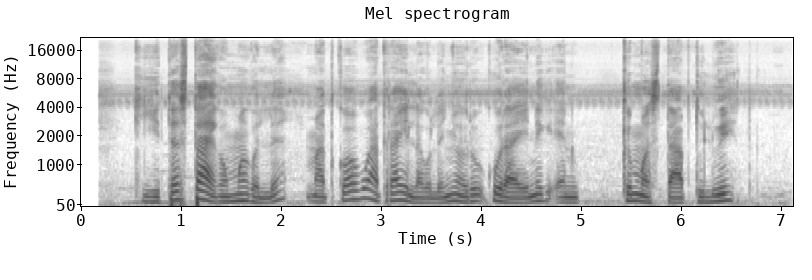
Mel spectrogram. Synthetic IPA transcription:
ki˨tɛ˦sta˦˨jkɔ˨ma˦ko˨le˨˦ma˨tkɔ˦bwa˨tɾa˦ɪ˨la˨ko˨le˨ɲo˦˨ɾu˦ku˦˨ɾa˨je˨nɪ˦kɛ̰˨n | ki˦mɔ˨sta˨ptu˨lwe˦t

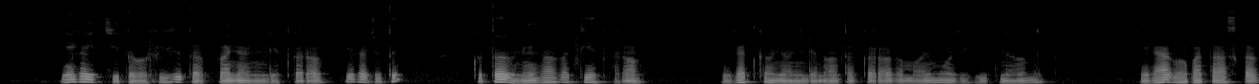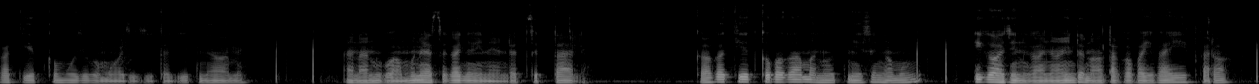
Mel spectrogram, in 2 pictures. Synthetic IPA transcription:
je˦ka˦it̚t͡ʃi˨ta˨o˨fi˦s̬i˦ta˨p̚ka˧ɲa˧indetkɔ˨ɾɔ˦kje˦kat͡ʃutu | ku˦ta˦u˨ne˦ka˦ka˦tje˦tkʰa˨ɾɔ˦ŋ | e˨ka˦tkaɲa˧inde˨nɔta˧kːɔ˨ɾɔ˦ka˧ma˧i˦mwɔ˦t͡ʃi˧ki˦tne˧a˦me˦l | e˨ka˦ko˧pa˧ta˦ska˦ka˦tje˦tko˦mu˦t͡ʃiko˨mwɔ˨t͡ʃi˨t͡ʃi˨ta˨ki˦tne˦ame | a˨na˨nko˨a˨mu˦ne˦si˨kaɲo˨i˨ne˨ndo˦tsi˧p̚ta˦le˨ | ka˦ka˦tje˦tko˦pa˦ka˦ma˨nu˧tmese˦ŋamu | i˦ka˦t͡ʃi˨nka˨ɲa˨i˦nde˦nɔ˨tako˧pa˦ipa˦ji˦tka˨ɾɔ˦k̚

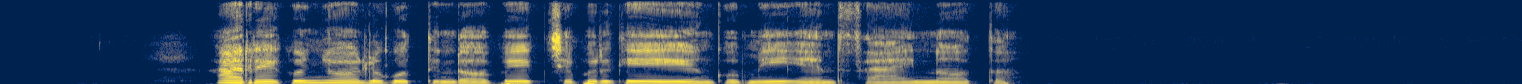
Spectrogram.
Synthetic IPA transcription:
a˦˨ɾe˨ko˦ɲɔ˦lo˦ɡo˨t̪i˨ndɔ˨be˦k̚t͡ʃe˨bə˦ɾɡe˦˨ŋɡo˨mi˦ɛ˨nsa˦ɪ˦nɔ˦t̪ɔ˨

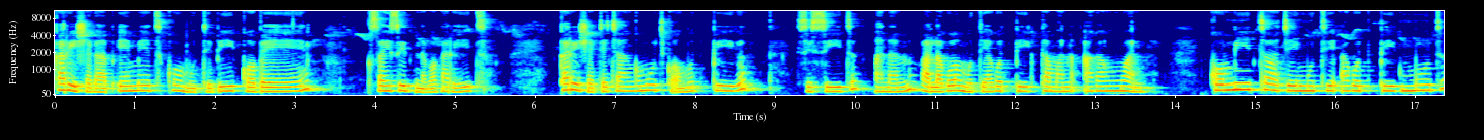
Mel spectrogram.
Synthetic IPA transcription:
ka˦ɾi˨ʃɛ˨ka˨pe˦me˦tko˦mu˨ti˨bi˦kːɔbɛ | ksa˦jsi˦tnɛ˨bɔ˦ka˦ɾi˦t | ka˦ɾi˨ʃɛ˨k̚t͡ʃɛt͡ʃaŋɡɔ˦mu˦t͡ʃkɔ̰˨mʊ˦tpi˦k | si˨si˨ta˨na˨nwa˨la˨kɔ˦mu˨ti˨a˨ko˦t̚piktamanaka˦ŋwan | ko˦mi˦tɔ˦t͡ʃe˧muti˦ʔa˦ko˦tpi˦kmu˦t

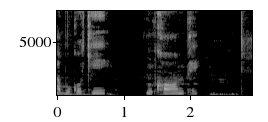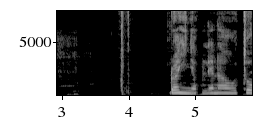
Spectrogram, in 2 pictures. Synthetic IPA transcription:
a˨bu˨ko˨ki˦ | ŋ̩˨kʰɔ˨˦m̩˦pʰɛ˨ | dwa˦ɲi˨ɲa˨ku˨lɛ˦na˦o˦to˦

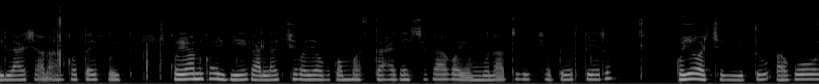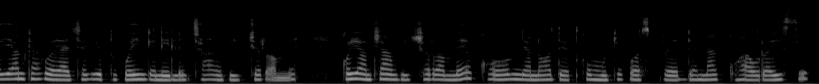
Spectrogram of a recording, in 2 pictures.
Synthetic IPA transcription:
ila˦ʃa̰˨nʔa̰˨nko˦ta˦jfo˨itko˦jɔ˦nkɔ˦ibi˨ke˦ka˨la˦k̚t͡ʃe˦kɔ˦jɔ˦bkɔ˦ma˦sta˦kɛ˦t͡ʃe˦ka˦kɔ˨jo̰˨mu˨na̰˨tu˦ku˦kje˨te˦ɾteɾe˦ | ko˦jɔ˦˨t͡ʃe˨ki˨tu˦ʔa˨ko˦ja˦nka˦kɔ˨ja˨t͡ʃe˦ki˦tu˨ko˦i˦ŋɡe˨ni˨le˨t͡ʃaŋbi˨k̚t͡ʃɔ˦ɾɔ̰˨mɛ˦ | ko˦jɔ˦nt͡ʃa˦ŋbik̚t͡ʃɔ˦ɾɔ˨mɛ˦ko˦ɲɔ˨nɔ˦tɛ˨tko˦mu˨t͡ʃe˦kɔ˦spɾɛ˨dɛ˨na˦kːua˨ʊɾa˨i˦sḛ˦

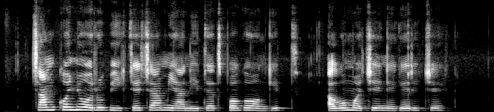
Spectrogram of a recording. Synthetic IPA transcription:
t͡ʃa˦mko˦ɲo˦˨ɾu˦bi˨kːe˦t͡ʃa˦mja˨ni˨tɛ˦tpɔ˦ɡɔ˦˨ŋɡɪ˦t | a˨ɡo˦ma˨t͡ʃe˦ŋe˨ɡe˦ɾi˦t͡ʃe˦k̚

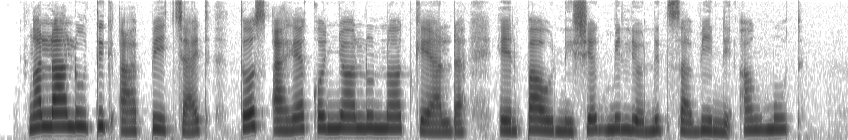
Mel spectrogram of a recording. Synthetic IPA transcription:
ŋa˦la˦lu˦ti˦ka˨pi˦t͡ʃa˨jt̪ː | o˦sa˨ɡɛ˦kɔ˦ɲɔ˦lu˦nɔ˦t̪̚kɪ˨a˨lda˨ | e˨npa˦o˨ni˨ʃe˦ŋmi˦ljo˨nːi˦t̪sa˨bi˦nːi˨a˦ŋmu˦t̪

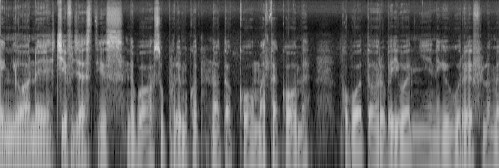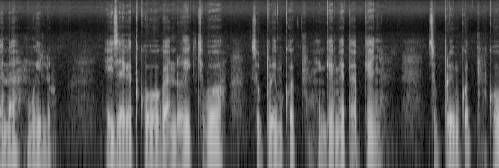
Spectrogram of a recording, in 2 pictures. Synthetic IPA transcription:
ɛŋɔ˦net͡ʃi˦fd͡ʒastisnɪ˨bɔ˨supɾi˦mko˨tnɔ̰˨tɔ˦kːoma˦ta˦komɛ˨ | ko˨bɔ˨tɔ˨ɾe˨be˦jwatɲi˨nɪ˨ke˨ɡu˦ɾe˦fi˨lɔ˨mɛnamwi˦lu˨ | ḛ˨t͡ʃɛ˦kɛtkʰʊ˦ka˨ndo˨e˨k̚t͡ʃi˨bɔ | su˨pɾi˦mkʰo˨t̚ŋɡe˨me˦ta˨p̚kɛɲa˨ | su˨pɾi˦mko˨t̚ko

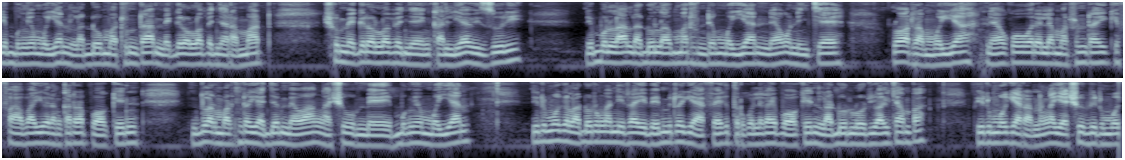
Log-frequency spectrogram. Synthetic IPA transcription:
nɪ˨bʊ˨ŋɛ˦mo˨ja˦n˨la˨do˦ma˨tu˦nda˦mɛ˨ɡɪ˦ɾɔ˨lɔ˦pɛ˨ɲa˨ɾa˨ma˦t | ʃo˦mɛ˨ɡɾɔ˨lɔ˦pɛ˨ɲa˨i˨ŋka˨li˨a˦wi˨zu˦ɾi˦ | nɪ˨bʊ˦la˦lla˨do˦la˨˦ma˦tu˨ndɛ˦mo˨ja˦nːɛ˨˦kɔ˦nɪ˨ɲt͡ʃɛ˦ | lɔ˦ta˨mo˨ja˦nɛ˨˦ko˦ɾɛ˨lɛ˨ma˨tu˦nda˦i˦kɪ˦fa˦˨βa˦jo˦ɾɛ˨ŋka˦a˦pɔ˨kɪ˦n | nɪ˨do˦la˨ɾma˨tu˦nda˦ja˨d͡ʒɔ˦mɛ˨wa˦ŋa˨ʃo˦mɛ˨bo˦ŋɛ˦mo˨ja˦nː | i˦ɾu˦mo˦k̬ɛ˨la˨do˦ɾʊ˦ŋa˦ni˨ɾa˦ɪ˨bɛ˨˦mi˦ɾo˦ki˨a˨fɛ˦ktʊ˨ɾkʊ˨lɛ˦ka˦i˦pɔ˨kɪ˦n˨la˨do˦lo˦ɾi˦a˦lt͡ʃa˦mba˦ | pi˦ɾu˦mo˦ki˨a˨ɾa˨na˨ŋa˦ja˨ʃo˦pi˦ɾu˦mo˦

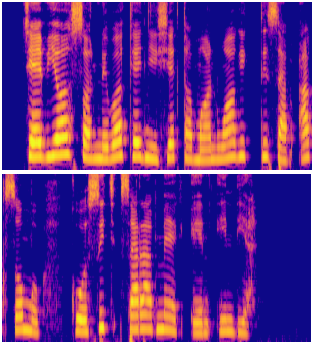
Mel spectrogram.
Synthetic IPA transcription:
t͡ʃɛ˨bjɔ˦sɔ˨ne˨βɔ˦ke˦ɲi˨ʃje˦kta˨mɔ˨nwɔ˦kɪ˦k̚ti˦sa˨pa˦kso˦mo˨k | ko˨si˦t͡ʃsa˦ɾa˦pmɛ˦ke˨nɪ˦ndi˨a˨

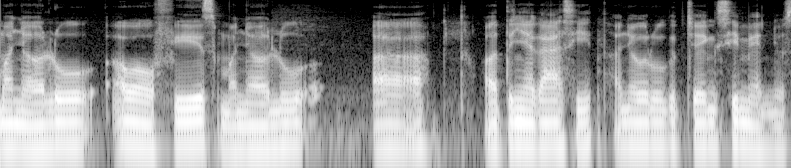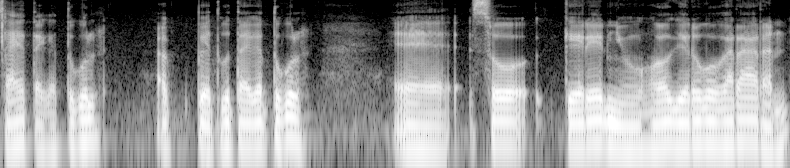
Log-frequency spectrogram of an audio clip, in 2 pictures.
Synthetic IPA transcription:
mɔ˨ɲɔ˨luɔ̰˦wɔ˨fismɔ˨ɲɔ˨lu | a | ɔ̰˨tiɲɛkasita̰˨ɲɔ˦ɾukit͡ʃɛŋsi˦mɛ˨tɲu˨sa˦ɛta˨kɛtu˦kʊ˦l | a̰k̚pɛ˨tkuta˦kɛtukʊ˦l | ɛsoke˨ɾetɲu˨ɔke˨ɾo˦kokaɾaɾa˨n

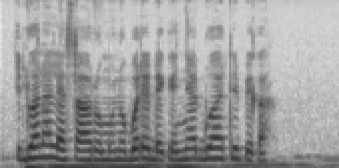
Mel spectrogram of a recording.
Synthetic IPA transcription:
i˨lwa˦la˦lɛ˨sa˨ɾo˨mɔ˨no˨bo˦ɾɛ˦dɛ˨kɛ˨ɲa˦dwa˦tɪ˦pɪ˨ka˨

